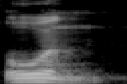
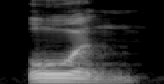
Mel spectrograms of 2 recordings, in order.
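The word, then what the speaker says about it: abhainn: However in olster is pronounced owen owen o n owen owen.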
